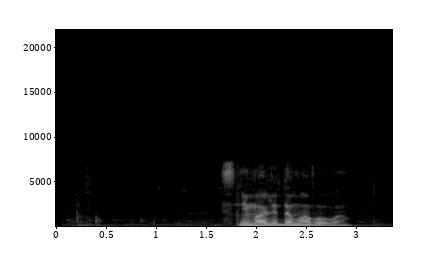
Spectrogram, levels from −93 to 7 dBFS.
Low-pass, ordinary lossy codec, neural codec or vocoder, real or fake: 7.2 kHz; none; codec, 16 kHz, 4 kbps, FreqCodec, larger model; fake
